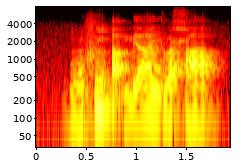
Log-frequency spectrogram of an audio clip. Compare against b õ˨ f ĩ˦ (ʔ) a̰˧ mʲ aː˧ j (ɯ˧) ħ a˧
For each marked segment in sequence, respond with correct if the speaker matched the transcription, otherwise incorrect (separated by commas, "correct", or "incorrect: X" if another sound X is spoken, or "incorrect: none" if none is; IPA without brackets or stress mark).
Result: correct, correct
